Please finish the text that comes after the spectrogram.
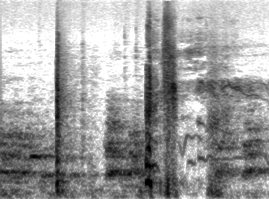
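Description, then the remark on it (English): Dogs bark in a few sharp, loud bursts mixed with higher whimpering and whining, with a brief human voice faintly underneath. “The dogs are out of control today.”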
